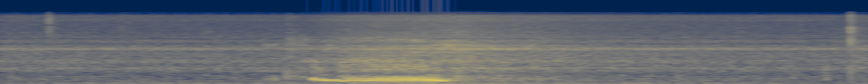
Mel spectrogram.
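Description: A woman's short, low hum, falling slightly in pitch, about a second and a half in; otherwise faint room hiss.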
